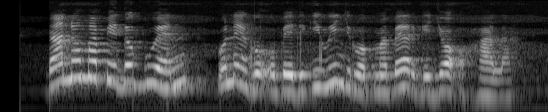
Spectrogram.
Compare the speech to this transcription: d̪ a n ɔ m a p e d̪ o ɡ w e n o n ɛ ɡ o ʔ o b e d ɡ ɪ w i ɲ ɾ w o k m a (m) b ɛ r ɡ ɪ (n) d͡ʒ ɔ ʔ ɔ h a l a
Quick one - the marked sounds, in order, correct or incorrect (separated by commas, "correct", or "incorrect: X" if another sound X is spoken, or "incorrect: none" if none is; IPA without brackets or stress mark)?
incorrect: none, incorrect: none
